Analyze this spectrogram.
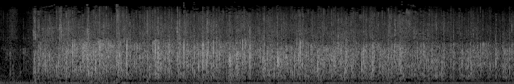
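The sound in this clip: Audience applause greets a speaker coming to the stage at a church service, bursting in suddenly and holding as a loud, dense, sustained wash of clapping.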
